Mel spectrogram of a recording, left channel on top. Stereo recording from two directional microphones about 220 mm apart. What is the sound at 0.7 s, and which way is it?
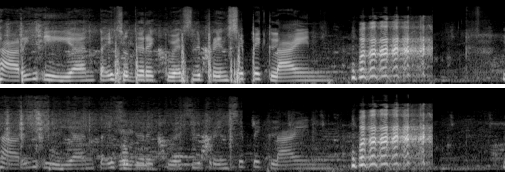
Speech, 40° left (ahead or behind).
